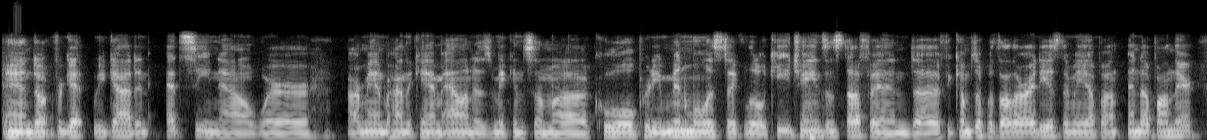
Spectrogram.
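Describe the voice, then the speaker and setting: A man's voice: medium pitch, level tone, moderate pace, dull audio. A man co-hosting a book discussion stream, talking informally and thinking aloud as he goes. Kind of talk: casual discussion with some read-out intro.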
